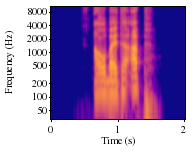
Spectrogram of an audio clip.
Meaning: inflection of abarbeiten: 1. first-person singular present 2. first/third-person singular subjunctive I 3. singular imperative
- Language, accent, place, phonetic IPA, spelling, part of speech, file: German, Germany, Berlin, [ˌaʁbaɪ̯tə ˈap], arbeite ab, verb, De-arbeite ab.ogg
